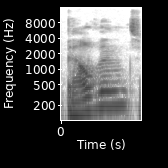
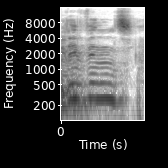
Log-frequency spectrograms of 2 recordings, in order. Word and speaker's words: Blevins: Just to close things off too, Ninja, aka Tyler Belvins. I don't know how to say his last name. Blevins.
